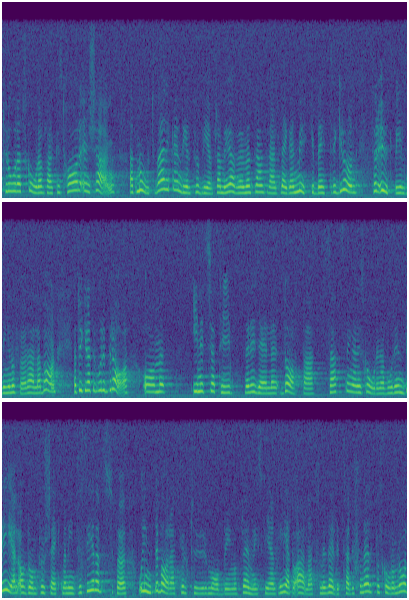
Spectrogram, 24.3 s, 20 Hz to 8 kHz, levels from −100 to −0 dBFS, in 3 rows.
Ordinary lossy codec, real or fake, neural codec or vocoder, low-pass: MP3, 64 kbps; real; none; 7.2 kHz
